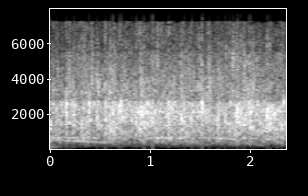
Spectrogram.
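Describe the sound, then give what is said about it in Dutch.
Steady, loud audience applause for the winning contestants of a Christmas quiz, a dense wash of many hands clapping at once with no pauses, filling the whole stretch without any voices on top. “Ik wil een heel groot applaus voor deze kanjers.”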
